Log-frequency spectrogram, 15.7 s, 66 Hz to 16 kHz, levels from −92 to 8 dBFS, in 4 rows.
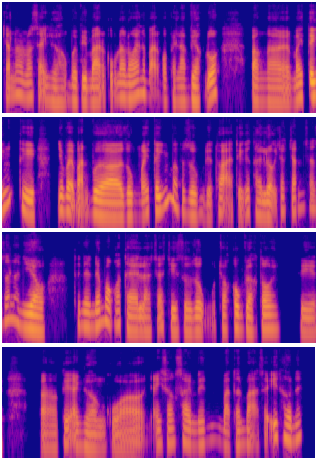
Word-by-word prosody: chắn - - 0
là 175 -1 -3
nó 150 -1 -3
sẽ - - -3
ảnh - - -3
hưởng, 120 -1 -6
bởi 125 -2 -1
vì 125 - +3
bạn 120 0 +2
cũng - - -5
đã 150 - +2
nói 145 +3 +1
là 180 - -3
bạn - - 0
còn 125 - -4
phải 120 - -7
làm 125 0 -3
việc, 125 -2 +1
đúng 155 - +5
không? - - -23 0.3
Bằng, 120 -1 +1
à, 120 +1 0
máy 140 +4 +2
tính, 160 +8 +7
thì 145 -8 +4 0.3
như 165 - +2
vậy 160 -1 +6
bạn - - +1
vừa 120 -4 +7
dùng 125 -1 0
máy 125 +3 0
tính 160 +6 +4
mà 205 - +1
vừa 140 - -5
dùng 130 +1 -1
điện - - -6
thoại 150 - +1
thì - - -4
cái 150 - -3
thời 130 -2 -3
lượng 125 0 +2
chắc 155 0 -8
chắn 155 +4 -3
sẽ - - -5
rất 210 +1 -3
là 205 - -5
nhiều. 140 -5 +5 0.4
Thế 165 - -6
nên 155 -2 -1
nếu 165 +2 +2
mà 195 -1 +4
có 170 0 -4
thể 125 -2 +2
là - - 0
sẽ 120 - -5
chỉ 120 - -1
sử 120 0 -2
dụng 125 0 0 0.2
cho 135 - -2
công 140 0 +1
việc 130 -4 +1
thôi, 135 0 +2 0.3
thì, 115 -1 -2 0.5
ờ, 110 +1 -3
cái - - 0
ảnh 125 - 0
hưởng 110 -3 -3
của - - -1
ánh 140 - -4
sáng 145 0 -4
xanh 145 -3 -2
đến 150 +5 -8
bản - - -2
thân 130 +2 -5
bạn 140 - -2
sẽ - - -5
ít 190 - -1
hơn 170 -4 +1
ấy. 185 - -6
135 Hz, 300 wpm, -24 LUFS, 125-155 Hz, 0.5 s, tính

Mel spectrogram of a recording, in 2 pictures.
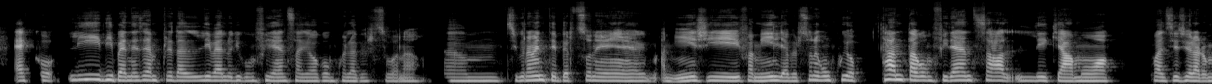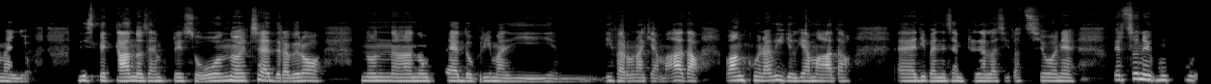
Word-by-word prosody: Ecco, 180 +1 +1
lì 225 +2 +1
dipende 190 -3 +2
sempre 195 0 -1
dal 175 -1 -1
livello 180 -1 0
di 180 - -3
confidenza 170 0 -3
che 165 - -3
ho 165 - -2
con 165 0 -5
quella 165 -1 -4
persona, 160 0 -7 0.3
uhm, 165 0 -3
sicuramente 190 +2 +2
persone, 170 -2 0
amici, 170 +3 +3
famiglia, 175 +1 +2
persone 165 +5 -1
con 190 0 0
cui 210 0 -3
ho, 180 -1 -3
p - - -28
tanta 220 -3 +6
confidenza, 190 +1 +2
le 170 0 -3
chiamo 165 0 +3
a 165 0 -1 0.3
qualsiasi 180 0 -1
orario, 170 -2 +3
o - - -2
meglio, 145 -3 -3 0.5
rispettando 170 -2 +4
sempre 165 0 -3
sonno 165 +4 +1
eccetera, 175 -3 +2
però 165 +1 +1 0.4
non 170 0 -1
non 165 0 +1
chiedo 160 -2 +1
prima 160 0 -2
di 145 -1 -6
di 135 - -12
fare 150 -2 -1
una 155 0 -1
chiamata 155 +2 +2 0.2
o 175 - -1
anche 190 +1 +4
una 175 -2 +1
videochiamata, 160 -4 0 0.4
ehm, 165 0 0
dipende 160 -1 0
sempre 160 0 -4
dalla 160 0 -1
situazione, 165 +1 -3 0.4
persone 220 +2 +2
con 200 0 -2
cui 195 -1 -8
170 Hz, 145 wpm, -23 LUFS, 160-180 Hz, 0.5 s, tanta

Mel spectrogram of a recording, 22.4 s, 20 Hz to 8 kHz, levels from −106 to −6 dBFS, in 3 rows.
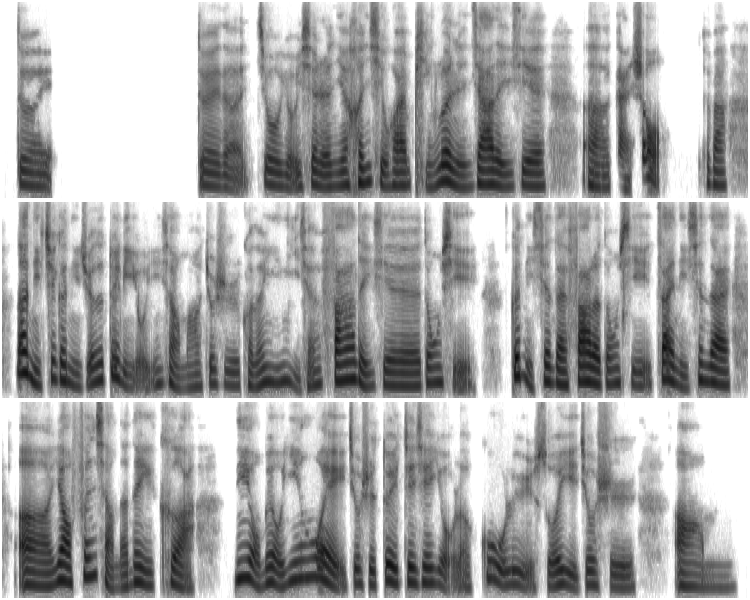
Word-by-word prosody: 对。 150 -4 -3 1.5
对 150 -2 -2
的， 135 -3 -6
就 160 -4 -1
有 140 - -4
一 - - -3
些 165 +3 -1
人 140 -1 0
也 160 - -1
很 185 +3 +1
喜 200 -5 -2
欢 155 +1 +1
评 140 -4 -8
论 200 -1 +5
人 140 -2 -3
家 165 +2 +4
的 155 - +2
一 145 +1 -5
些， 150 -1 -1 0.3
呃 140 -4 -2
感 - - -6
受， - - +1 0.4
对 - - -8
吧？ 160 -2 -2 0.3
那 305 - +7
你 185 - 0
这 230 +10 -1
个 215 -2 +3
你 155 -7 -5
觉 160 - -1
得 205 - +2
对 - - +1
你 145 -4 -5
有 - - -7
影 170 -1 -8
响 180 -8 -3
吗？ 135 +3 -8
就 175 - -4
是 160 -2 -6
可 155 - -5
能 155 +6 -2
你 195 +1 -3
以 130 - -10
前 160 - -5
发 210 +3 +5
的 170 -8 +2
一 145 - -6
些 150 -2 0
东 185 +3 -2
西， - - -4 0.3
跟 260 -1 +4
你 210 - -4
现 200 -1 0
在 170 -3 +3
发 195 +4 +7
的 175 - +6
东 175 +2 -3
西， 160 -4 -3
在 225 -3 +6
你 140 -7 -5
现 205 +10 -2
在， 170 -4 +4 0.3
呃 155 -2 +4
要 205 +1 +7
分 255 +7 -1
享 130 - 0
的 140 +2 -4
那 190 +2 +2
一 155 - -3
刻 - - -1
啊， - - -2 0.4
你 230 +2 +1
有 220 -9 +3
没 180 +6 0
有 160 -6 +3
因 230 - -1
为 200 -6 +4
就 175 - -3
是 165 -1 -3
对 200 -1 +3
这 185 +1 +1
些 180 0 0
有 165 - -3
了 135 - -8
顾 225 -9 -1
虑， 160 -3 -3
所 150 +1 -1
以 150 -7 -1
就 160 +4 -3
是， 135 -2 -5 0.4
嗯 135 -3 -4
165 Hz, 245 characters per minute, -24 LUFS, 150-190 Hz, 1.5 s, 那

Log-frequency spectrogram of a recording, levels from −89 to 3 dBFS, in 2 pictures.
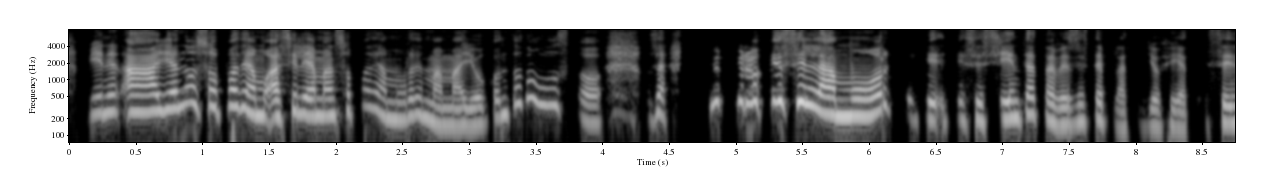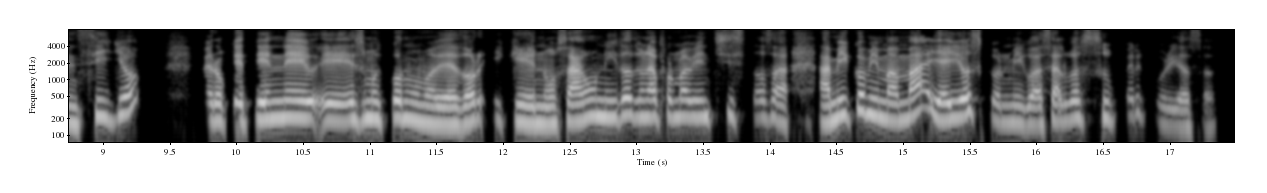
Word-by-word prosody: vienen, 250 +3 -4
ah, 265 +1 +7
ya 295 +2 +2
no 375 +4 -3
sopa 335 0 -2
de 315 - 0
amor, 225 -3 +3
así 215 +6 +1
le 240 - +1
llaman, 225 0 +1
sopa 300 +7 -10
de 300 - -8
amor 205 0 -6
de 235 - -6
mamá. 155 -6 -4
Yo, 155 +1 -6
con 215 +6 -8
todo 415 - -6
gusto. 335 - -7 0.4
O - - -23
sea, - - -4 0.3
yo 395 - -3
creo 400 0 0
que 405 +1 +4
es 400 - 0
el 370 -6 +6
amor 230 +1 +4
que 215 - -19 0.2
que - - -17
que 195 - -14
se 190 - -6
siente 205 +5 -2
a - - -3
través 170 -7 -4
de - - -7
este 190 +2 -6
platillo, 145 0 -13
fíjate, 135 -2 -11
sencillo, 200 - -3 0.4
pero 185 -2 0
que 185 +3 0
tiene 205 +3 +4 0.3
es 195 0 0
muy 205 -1 +1
conmovedor 175 -3 +2
y 190 - -16
que 175 -2 0
nos 165 +1 -2
ha 180 +1 +6
unido 220 +1 +2
de 215 - -4
una 215 0 +3
forma 220 0 -2
bien 215 0 -1
chistosa. 210 -4 -6 0.2
A 170 -1 +4
mí 220 +5 +2
con 275 - +2
mi 235 - +2
mamá 195 +1 +4
y 205 - +2
a - - +4
ellos 225 +5 +3
conmigo. 170 -3 -6
Es 155 - -3
algo 205 +2 -1
super 210 +4 -10
curioso. 145 -4 -12
210 Hz, 235 wpm, -24 LUFS, 175-235 Hz, 0.4 s, ah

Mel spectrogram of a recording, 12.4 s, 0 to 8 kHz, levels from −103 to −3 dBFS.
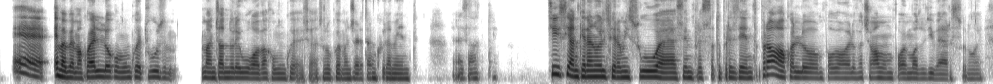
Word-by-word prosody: Eh, 325 - +3
e 210 - +6
vabbè 165 -3 +7
ma 145 - +2
quello 170 +1 +4
comunque 160 0 -2
tu 170 +2 -3
s 150 -3 -7 0.4
mangiando 150 0 -1
le 150 - -2
uova 140 -1 -2
comunque, 135 0 -8
cioè - - -13
te - - -13
lo 135 - -5
puoi 135 0 -6
mangiare 130 0 -7
tranquillamente 135 -1 -7 0.4
Esatto. 135 +2 -13 0.7
Sì, 250 -1 +3
sì, 235 0 +2
anche 185 -2 +6
da 180 - +6
noi 180 0 +5
il 175 - +1
tiramisù 170 +1 +2
è 145 -1 +3
sempre 150 0 -4
stato 155 +2 -7
presente, 150 0 -3
però 215 -6 +4
quello 155 -3 -3
un 145 - -10
po' 145 +1 -7
lo 145 - -10
facevamo 145 0 -5
un 145 - -9
po' 140 0 -7
in 140 - -7
modo 140 -1 -7
diverso, 125 -2 -10
noi 130 0 -15
150 Hz, 205 wpm, -24 LUFS, 140-165 Hz, 0.7 s, vabbè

